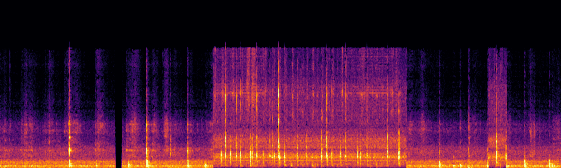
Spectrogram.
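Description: Wooden spatula stirring chopped cashews, pistachios and almonds in a granite-coated nonstick pan as they are lightly roasted in a little ghee: irregular scraping and light clicking of wood and nuts against the pan, growing denser for a few seconds in the middle.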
